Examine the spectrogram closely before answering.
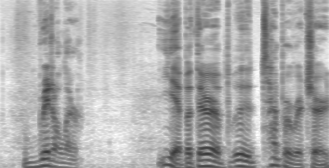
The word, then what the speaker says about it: Riddler: No, I looked it up. It is 3 syllables, according to Google. Riddler.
